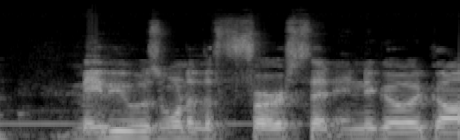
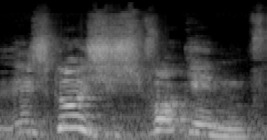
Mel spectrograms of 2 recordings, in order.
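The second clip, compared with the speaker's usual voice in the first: put-on annoyed drunk stranger; 11 semitones higher than usual. Stranger complaining to the barmaid about Kaz. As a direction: call the barkeep over, indignant.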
